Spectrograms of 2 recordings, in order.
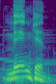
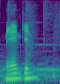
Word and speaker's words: Mangin: Week 9, August Mangin. – Mangin? – Could be Mangin. – Mangin? Oh, so like M-A-N-G-I-N. Mangan.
